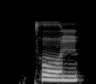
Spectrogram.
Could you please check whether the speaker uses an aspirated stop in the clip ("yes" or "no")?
yes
